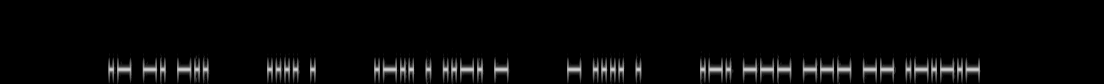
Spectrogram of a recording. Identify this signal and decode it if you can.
Morse code, heard as a keyed tone, about 28 wpm, 700 Hz. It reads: AND HE LEFT THE ROOM.
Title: 2x Word-Spacing - Sentences from Top 300 Words - 28wpm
